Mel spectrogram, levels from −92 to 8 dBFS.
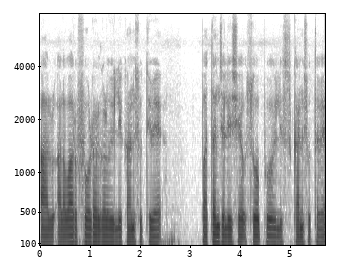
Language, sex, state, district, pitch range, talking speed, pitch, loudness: Kannada, male, Karnataka, Koppal, 100-105 Hz, 115 wpm, 100 Hz, -20 LUFS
